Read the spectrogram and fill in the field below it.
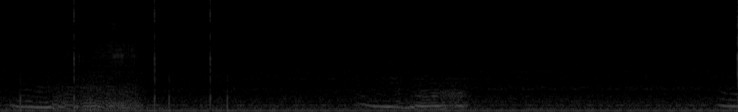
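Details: Pug Chato snores in a series of short, low, gravelly breaths roughly every three to four seconds, mixed with a few sharp clicks and a continuous low background hum.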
